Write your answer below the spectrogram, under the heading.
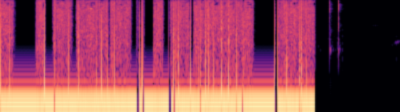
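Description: Whoosh transition sound effect, played very loud and distorted: a dense rush of noise full of crackle, broken by a few brief dropouts, that cuts off suddenly about three-quarters of the way through. A few faint clicks follow.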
